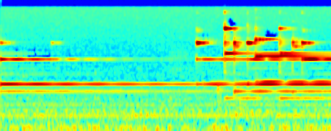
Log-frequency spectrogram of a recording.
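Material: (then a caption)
Bamboo. A hollow bamboo Koshi wind chime, held by its cord and gently shaken, lets out soft, lingering tones over a low background rumble. About halfway through, a cluster of light strikes adds brighter, overlapping chime notes that keep ringing to the end.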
